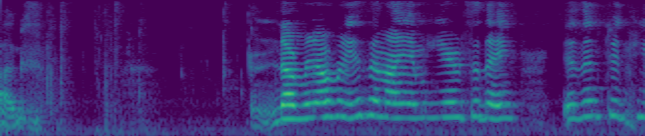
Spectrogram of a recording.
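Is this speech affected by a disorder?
Yes: cerebral palsy; spastic quadriplegia.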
